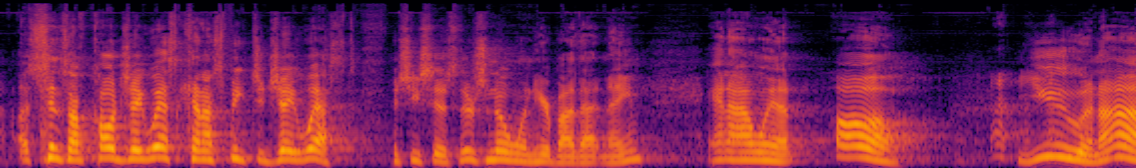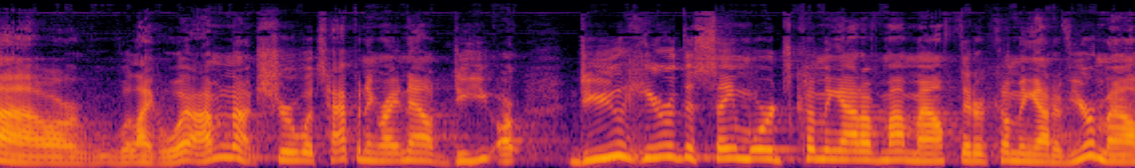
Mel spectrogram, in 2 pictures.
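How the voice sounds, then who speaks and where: A man with an Alabama accent talks at a fairly quick pace in a high pitch, with an animated tone and lively intonation. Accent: Southern US (Alabama). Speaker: pastor. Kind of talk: sermon. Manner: animated storytelling.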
